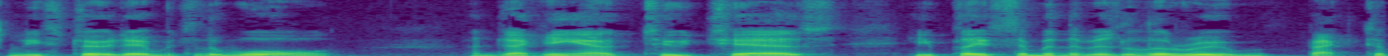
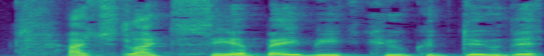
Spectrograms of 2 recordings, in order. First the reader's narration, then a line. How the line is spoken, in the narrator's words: cried, with his face wet with tears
